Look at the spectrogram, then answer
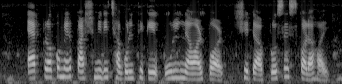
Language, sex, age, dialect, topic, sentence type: Bengali, female, 36-40, Northern/Varendri, agriculture, statement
